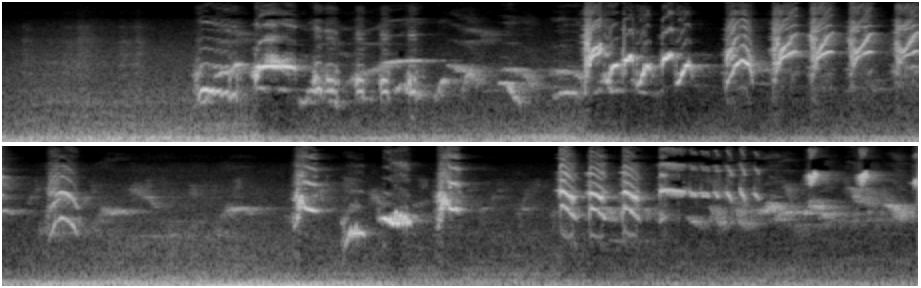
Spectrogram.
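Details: Orange-headed thrush (anis merah) singing energetically in teler style, rich in material: bursts of jumbled chirps, buzzy notes and quick high trills separated by brief pauses, with a steady low rumble beneath.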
